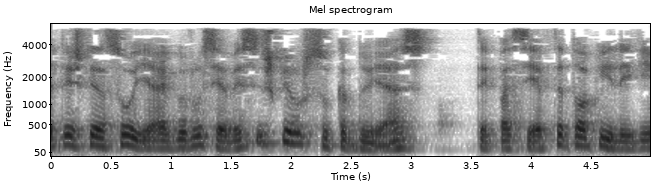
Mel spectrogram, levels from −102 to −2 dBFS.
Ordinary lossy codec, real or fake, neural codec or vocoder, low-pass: MP3, 24 kbps; fake; codec, 16 kHz, about 1 kbps, DyCAST, with the encoder's durations; 5.4 kHz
